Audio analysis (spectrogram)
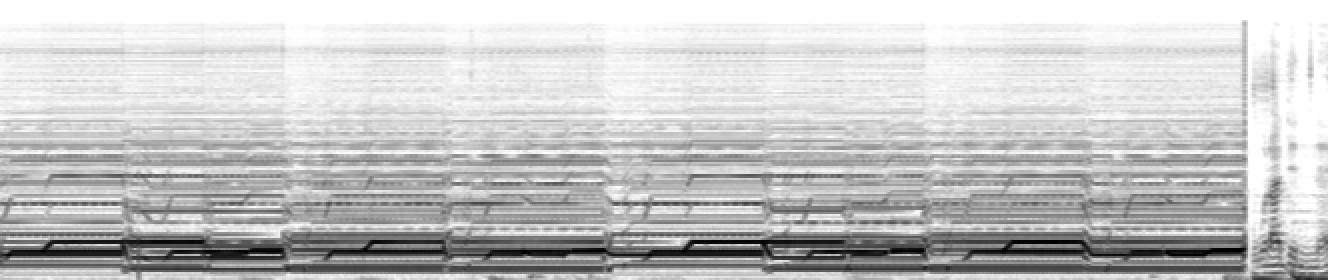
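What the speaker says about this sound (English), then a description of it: "I then added another surge and selected this sound, LS Zito filter, YTO, pulse width. Turn it up, the portamento, it sound like this." Surge synth patch with a pulse-width oscillator and filter, portamento turned up in FL Studio, playing a sustained melodic line whose notes glide smoothly into one another, loud and continuous, ending with a brief burst of noise.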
